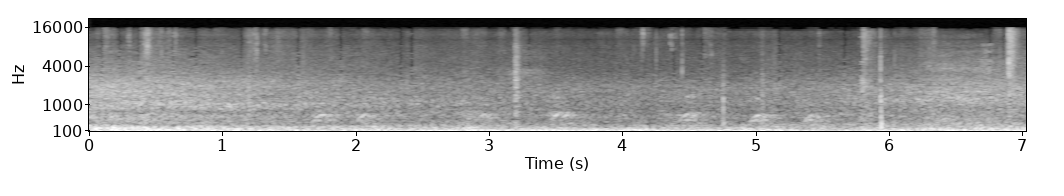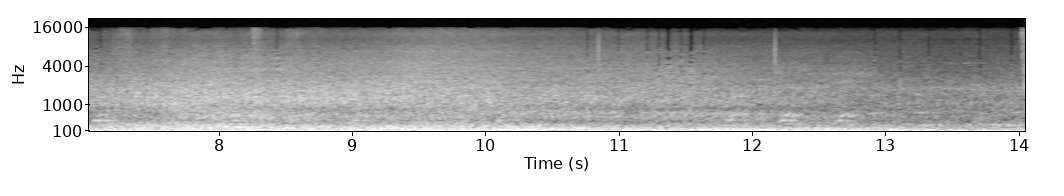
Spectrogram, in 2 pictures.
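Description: Steady low outdoor rumble of distant traffic, swelling somewhat in the second half, with faint far-off voices and a few small clicks.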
